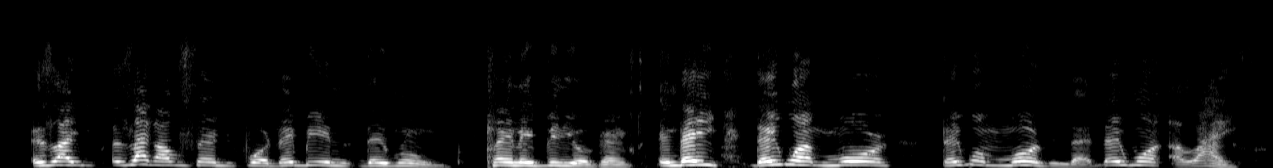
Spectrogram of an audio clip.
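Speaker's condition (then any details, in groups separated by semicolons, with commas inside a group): Cerebral palsy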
